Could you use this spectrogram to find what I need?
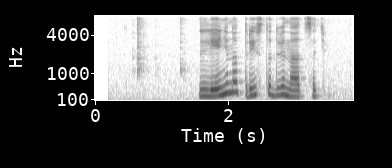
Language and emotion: Russian, neutral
